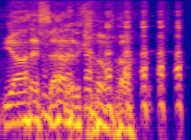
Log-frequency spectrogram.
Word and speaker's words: Giannis: Why isn't Giannis the Adonis? Why is that? Why isn't he's trademarking everything? Why doesn't he trademark that? His name literally rhymes with Adonis, and he's an Adonis.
